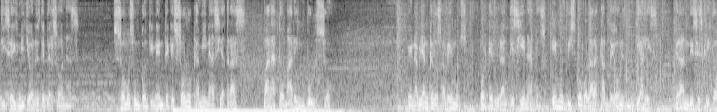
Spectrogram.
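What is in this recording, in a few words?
Latin American Spanish, Commercial; GoLocalise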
